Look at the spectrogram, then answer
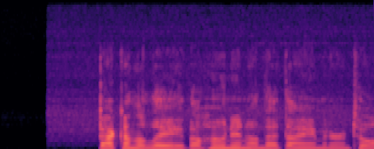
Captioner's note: lathe whirring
